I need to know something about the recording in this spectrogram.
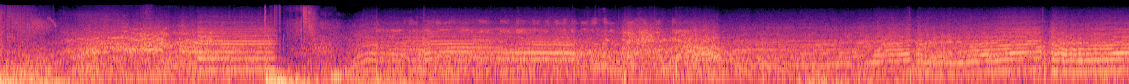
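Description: A racing car engine whines loudly, rising in pitch and dropping with each gear change.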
